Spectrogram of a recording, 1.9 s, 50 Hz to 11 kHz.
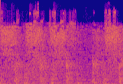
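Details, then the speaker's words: Porsche Cayenne 958 with air suspension, car rocked side to side at the wheel. Dull clunks about every 0.4 seconds: steering rack shaft with heavy play and missing anti-roll bar bushings, missed by five shops. "слышим вот такие звуки в подвеске вал рулевой рейки ходит просто ходуном по Вайфаю также нету втулок стабилизатора автомобиль качаем из стороны в сторону стабилизатор гуляет"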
